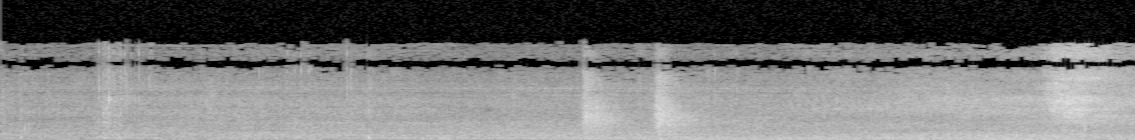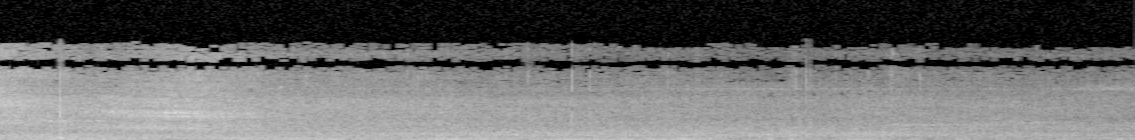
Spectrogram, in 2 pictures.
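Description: Tyres hum on a paved road.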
